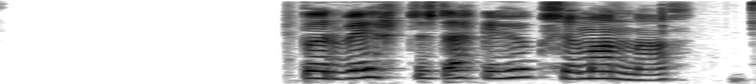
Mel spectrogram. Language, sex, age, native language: Icelandic, male, 11, Icelandic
